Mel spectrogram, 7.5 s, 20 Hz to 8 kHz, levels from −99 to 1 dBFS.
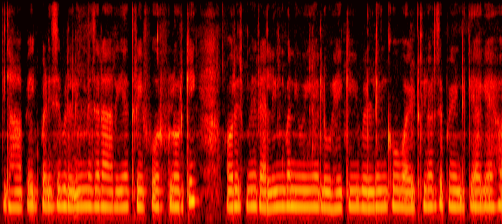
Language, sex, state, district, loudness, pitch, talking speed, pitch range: Hindi, female, Uttar Pradesh, Etah, -42 LUFS, 175 Hz, 270 wpm, 170-180 Hz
